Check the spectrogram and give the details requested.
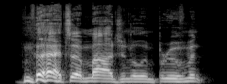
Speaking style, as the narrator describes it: Flair laughed

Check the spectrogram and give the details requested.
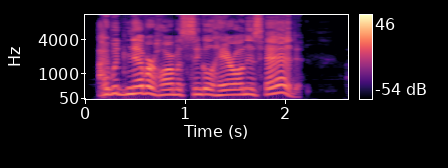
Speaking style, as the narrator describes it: I exclaim

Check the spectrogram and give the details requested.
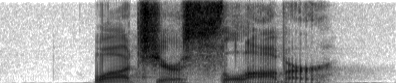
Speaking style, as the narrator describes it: Tirado growled in return

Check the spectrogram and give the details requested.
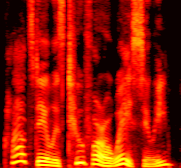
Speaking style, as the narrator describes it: Pinkie giggled

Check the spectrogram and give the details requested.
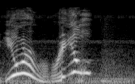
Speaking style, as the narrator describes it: Twilight sputtered

